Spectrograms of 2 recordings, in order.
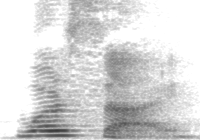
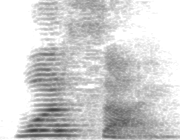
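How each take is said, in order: No difference in how they are said.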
